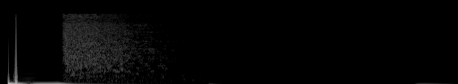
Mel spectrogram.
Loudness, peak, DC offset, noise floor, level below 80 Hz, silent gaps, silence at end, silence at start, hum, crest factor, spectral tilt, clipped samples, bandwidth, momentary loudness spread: -44 LUFS; -20 dBFS; under 0.1%; under -90 dBFS; -46 dBFS; none; 3.05 s; 0.1 s; none; 20 dB; -3.5 dB/octave; under 0.1%; 11.5 kHz; 20 LU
